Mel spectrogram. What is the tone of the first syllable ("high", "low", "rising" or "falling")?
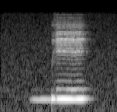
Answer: high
